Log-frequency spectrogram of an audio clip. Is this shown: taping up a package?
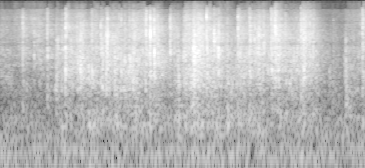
yes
